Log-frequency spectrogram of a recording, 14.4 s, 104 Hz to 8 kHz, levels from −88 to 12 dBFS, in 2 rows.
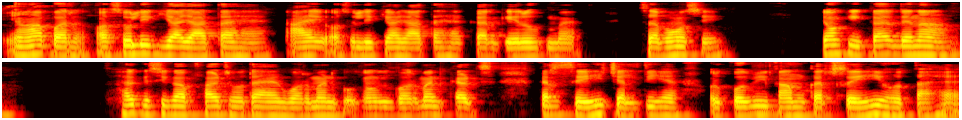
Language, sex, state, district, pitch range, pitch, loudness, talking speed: Hindi, male, Uttar Pradesh, Etah, 120-135 Hz, 125 Hz, -18 LUFS, 190 wpm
